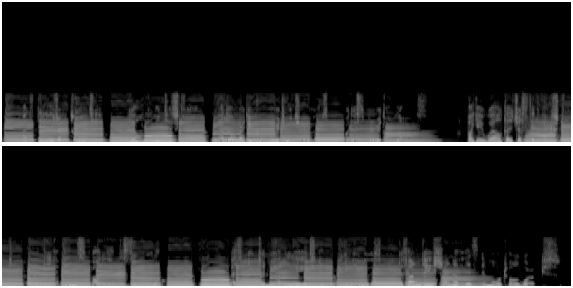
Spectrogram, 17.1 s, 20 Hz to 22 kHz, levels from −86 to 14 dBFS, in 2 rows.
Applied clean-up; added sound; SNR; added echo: classical method spectral subtraction.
